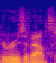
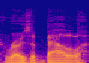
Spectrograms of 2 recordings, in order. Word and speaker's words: Rosabel: Well, most people think your name, apparently, most Americans think your name is Roosevelt, like the president, and not Rosabel.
